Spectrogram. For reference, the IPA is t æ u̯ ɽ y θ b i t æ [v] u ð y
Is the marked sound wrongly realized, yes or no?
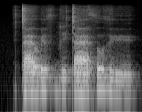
yes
